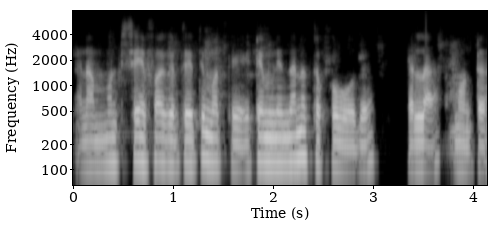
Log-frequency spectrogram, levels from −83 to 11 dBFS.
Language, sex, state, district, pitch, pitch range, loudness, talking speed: Kannada, male, Karnataka, Dharwad, 115 Hz, 105-120 Hz, -17 LUFS, 200 wpm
